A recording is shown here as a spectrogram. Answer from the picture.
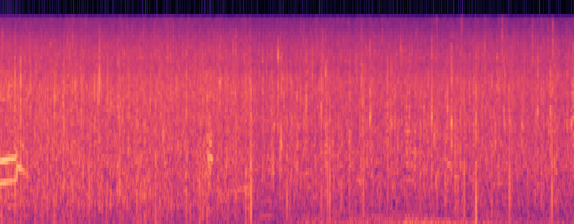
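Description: Heavy rain falling steadily, with scattered sharp taps of individual drops close by.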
